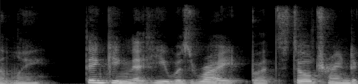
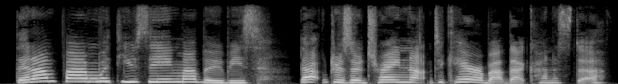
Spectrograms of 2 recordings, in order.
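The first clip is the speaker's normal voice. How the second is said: put-on higher, louder cheeky girl; 8 semitones higher, 5 dB louder than usual. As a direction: joke brightly. Stevie Ray jokes.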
